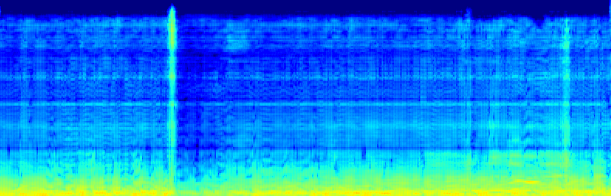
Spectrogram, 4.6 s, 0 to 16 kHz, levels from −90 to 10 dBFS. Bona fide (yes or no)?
no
